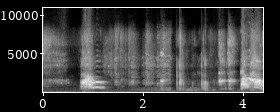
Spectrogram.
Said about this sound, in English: My dog's even freaking out.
